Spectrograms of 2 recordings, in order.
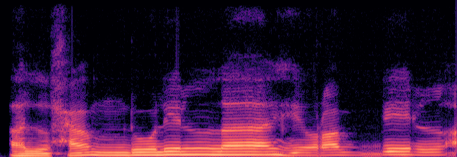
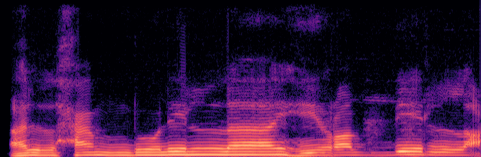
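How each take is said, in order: The two takes are said the same way.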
